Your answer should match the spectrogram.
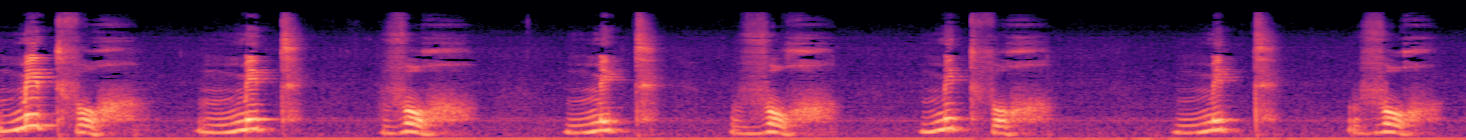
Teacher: Você tem que tentar tirar esse ti.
